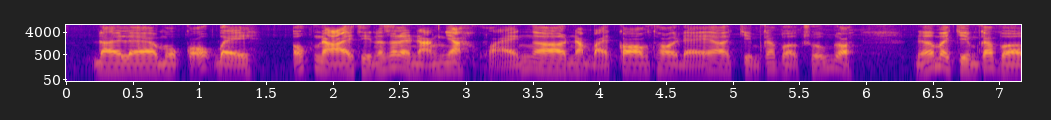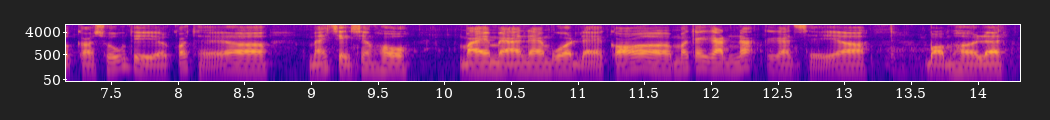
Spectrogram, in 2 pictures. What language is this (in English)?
Vietnamese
